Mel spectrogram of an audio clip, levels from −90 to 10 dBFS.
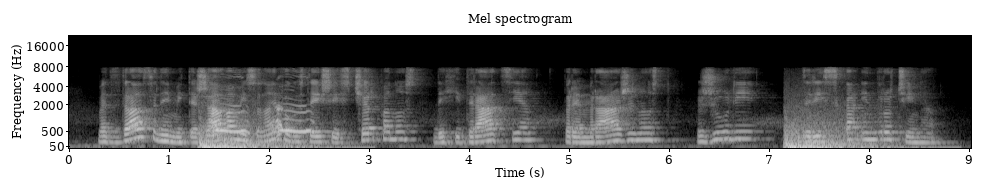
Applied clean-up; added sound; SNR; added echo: none; Dog + Boom; -5 dB; none.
